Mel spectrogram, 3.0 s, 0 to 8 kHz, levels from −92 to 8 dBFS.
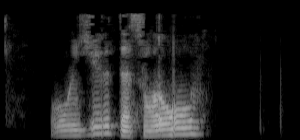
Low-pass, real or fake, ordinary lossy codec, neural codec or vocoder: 7.2 kHz; fake; MP3, 24 kbps; codec, 16 kHz, 4.8 kbps, FACodec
